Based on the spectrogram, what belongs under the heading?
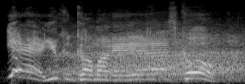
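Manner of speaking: loud, drawn-out okay; welcoming security guard. Retold or imitated. Security guard letting the comedian in, loud welcoming call. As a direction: call it out loudly, stretching the end.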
